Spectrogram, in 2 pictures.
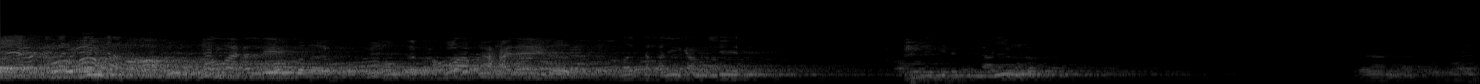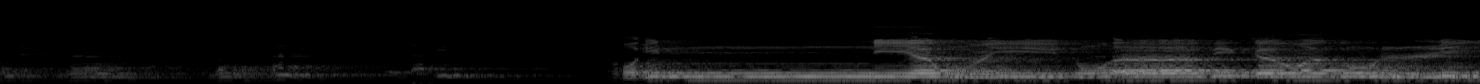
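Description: A man chants in a long, melodic voice with pauses.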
